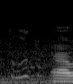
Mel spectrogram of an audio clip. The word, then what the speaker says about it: Toluca: We'll see you December 5th, Mexico City, Toluca. Is that how you pronounce that? Yeah, Toluca.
